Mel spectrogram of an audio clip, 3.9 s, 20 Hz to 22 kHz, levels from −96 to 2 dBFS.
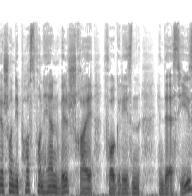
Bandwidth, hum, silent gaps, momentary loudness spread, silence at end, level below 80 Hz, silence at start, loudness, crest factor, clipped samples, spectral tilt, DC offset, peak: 13.5 kHz; none; none; 8 LU; 0 s; -50 dBFS; 0 s; -29 LUFS; 16 dB; under 0.1%; -5.5 dB/octave; under 0.1%; -12 dBFS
